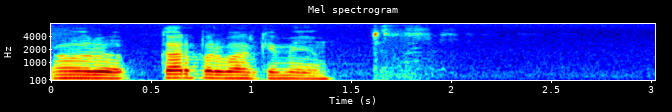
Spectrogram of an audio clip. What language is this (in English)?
Punjabi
